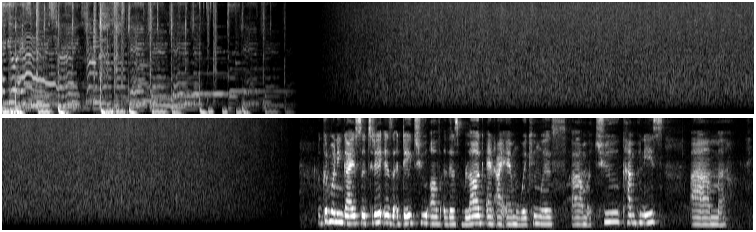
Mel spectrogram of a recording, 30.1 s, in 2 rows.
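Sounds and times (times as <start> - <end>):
steady rain: 6.2 - 21.0.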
